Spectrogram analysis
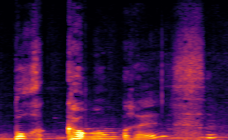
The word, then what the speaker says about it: Bourg-en-Bresse: de venir nous présenter Bourg-en-Bresse. Merci. Tout d'abord, petite rectification d'usage, on dit Bourg-en-Bresse, mais ça, il faut être du coin pour le savoir.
